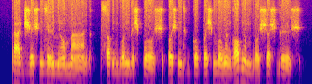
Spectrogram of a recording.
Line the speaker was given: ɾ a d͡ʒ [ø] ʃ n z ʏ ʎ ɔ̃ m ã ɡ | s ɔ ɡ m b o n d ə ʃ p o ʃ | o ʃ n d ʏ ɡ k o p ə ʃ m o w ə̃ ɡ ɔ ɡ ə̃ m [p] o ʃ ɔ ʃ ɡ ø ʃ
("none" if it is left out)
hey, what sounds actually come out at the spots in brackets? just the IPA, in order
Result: ø, b

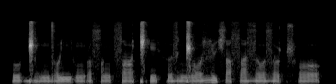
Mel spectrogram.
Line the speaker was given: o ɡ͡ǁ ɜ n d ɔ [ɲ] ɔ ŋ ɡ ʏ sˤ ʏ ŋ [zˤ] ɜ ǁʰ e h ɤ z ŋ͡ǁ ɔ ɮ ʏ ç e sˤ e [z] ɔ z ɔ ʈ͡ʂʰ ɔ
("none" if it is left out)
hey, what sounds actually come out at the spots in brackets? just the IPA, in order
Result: ɲ, sˤ, z

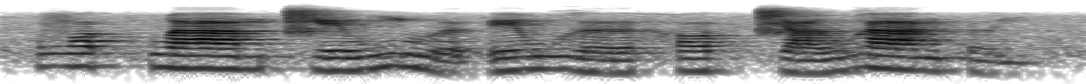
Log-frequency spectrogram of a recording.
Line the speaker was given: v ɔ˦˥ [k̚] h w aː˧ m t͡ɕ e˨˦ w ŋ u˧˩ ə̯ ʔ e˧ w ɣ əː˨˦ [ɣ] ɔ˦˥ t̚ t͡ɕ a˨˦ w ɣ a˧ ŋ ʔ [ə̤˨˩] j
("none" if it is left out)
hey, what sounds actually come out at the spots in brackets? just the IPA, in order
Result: t̚, h, ə̤˨˩

